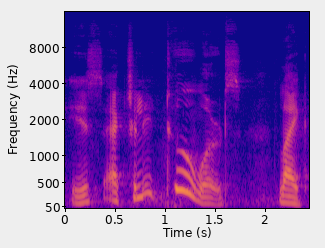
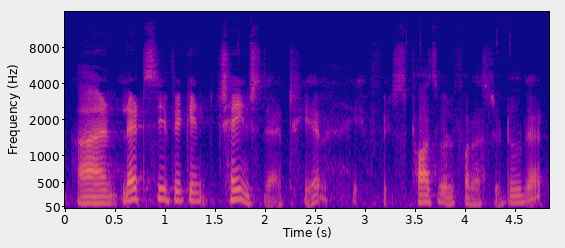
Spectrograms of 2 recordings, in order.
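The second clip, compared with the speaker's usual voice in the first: soft mumbled aside while working; talking to oneself; 8 dB quieter, faster than usual. Real, not acted. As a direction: think aloud quietly, half to yourself. Talking to self while editing slide.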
